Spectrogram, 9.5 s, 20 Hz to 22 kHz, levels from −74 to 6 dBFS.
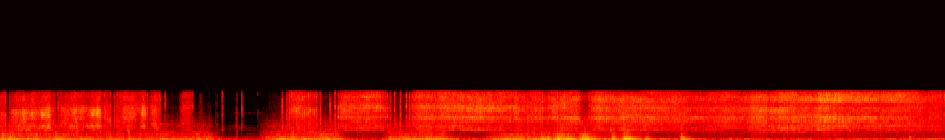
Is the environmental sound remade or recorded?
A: remade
